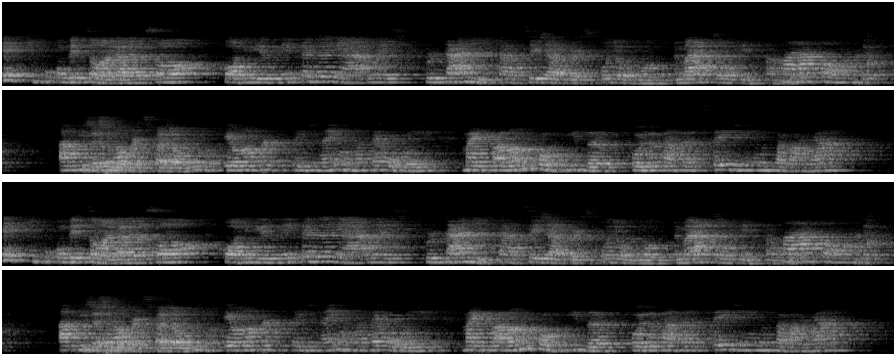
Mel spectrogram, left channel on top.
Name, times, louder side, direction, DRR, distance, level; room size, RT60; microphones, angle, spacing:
voice 1, 0.0-1.9 2.2-3.9 4.2-8.0 8.6-8.7 9.8-11.0, equal, 5° left, -12 dB, 0.8 m, -29 dB
voice 2, 7.8-8.6 9.5-10.2 11.1-13.2 13.5-17.2, left 1 dB, 30° right, -16 dB, 1.5 m, -29 dB
2.9 x 2.2 x 2.6 m, 1.2 s
head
